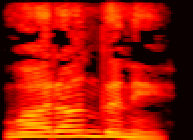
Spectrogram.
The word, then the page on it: ವಾರಾಂಗನೆ: kannada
